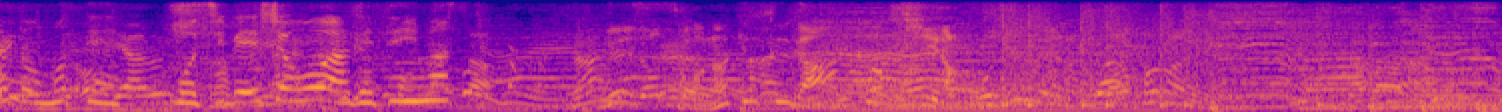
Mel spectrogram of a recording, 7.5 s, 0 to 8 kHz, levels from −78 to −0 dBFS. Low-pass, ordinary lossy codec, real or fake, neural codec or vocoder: 7.2 kHz; none; real; none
